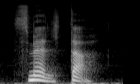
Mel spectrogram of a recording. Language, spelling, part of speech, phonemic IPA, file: Swedish, smälta, noun / verb, /²smɛlta/, Sv-smälta.ogg
- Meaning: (noun) melt; molten material; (verb) 1. to melt; to thaw (become liquified) 2. to melt (make liquified) 3. to digest (food) 4. to process, to digest (take in, mentally, and often come to terms with)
